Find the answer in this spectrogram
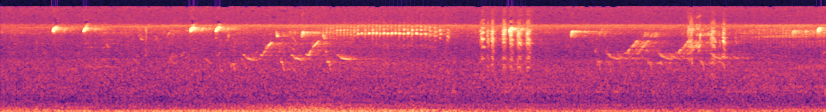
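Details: Morning birdsong in San Antonio, Texas, with scattered high sharp chirps and short falling whistled phrases from a few birds, set against constant low-pitched background rumble.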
